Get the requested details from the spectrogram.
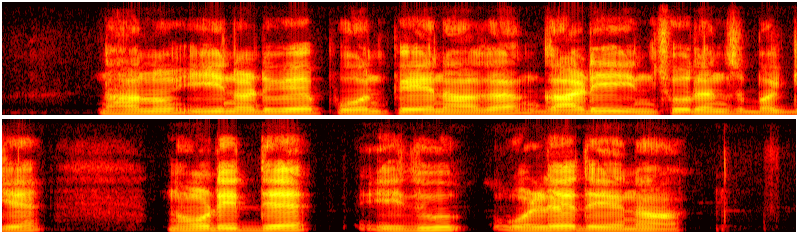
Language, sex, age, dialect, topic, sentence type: Kannada, male, 36-40, Central, banking, question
